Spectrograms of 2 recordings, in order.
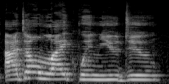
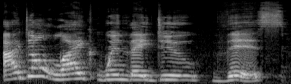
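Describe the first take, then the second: First: Said in the usual way. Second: Slow, deliberate dictation of the phrase; slowly dictating a template sentence. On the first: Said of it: "Do that for as many times as you need". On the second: Shown as a demonstration. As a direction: spell out "I don't like when they do this" slowly, word by word, as if for writing it down. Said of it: "And write this phrase out".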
